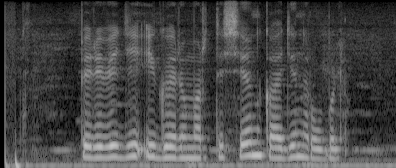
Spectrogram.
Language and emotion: Russian, neutral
